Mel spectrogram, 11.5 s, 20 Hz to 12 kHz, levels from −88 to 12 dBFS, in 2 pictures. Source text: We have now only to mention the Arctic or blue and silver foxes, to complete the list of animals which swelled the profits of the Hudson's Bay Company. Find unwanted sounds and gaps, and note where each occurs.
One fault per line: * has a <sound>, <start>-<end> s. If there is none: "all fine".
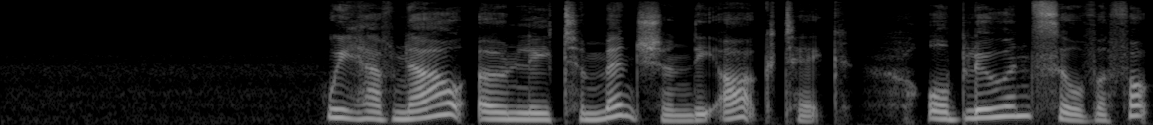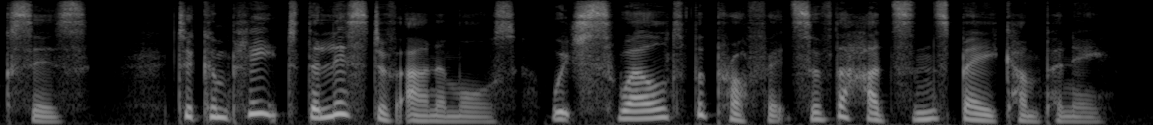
all fine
